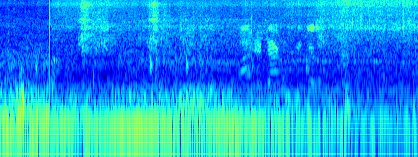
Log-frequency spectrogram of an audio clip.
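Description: Car cabin noise while driving: a steady low engine and road rumble heard from inside the car, easing off toward the end as the car slows in traffic.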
